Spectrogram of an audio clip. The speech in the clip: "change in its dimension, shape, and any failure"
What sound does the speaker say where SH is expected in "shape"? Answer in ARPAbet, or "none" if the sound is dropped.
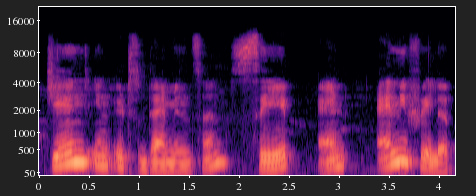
S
